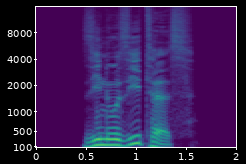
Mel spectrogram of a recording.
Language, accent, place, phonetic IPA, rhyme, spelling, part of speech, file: German, Germany, Berlin, [zinuˈziːtɪs], -iːtɪs, Sinusitis, noun, De-Sinusitis.ogg
- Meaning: sinusitis (inflammation)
